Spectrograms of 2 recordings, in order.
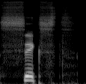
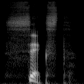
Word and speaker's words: sixth: It's not sixth, it's sixth. And this applies to all the ordinal numbers, by the way. First, sixth, ninth. I came in 6th place in the race. I live on the 1st floor. That TH sound is really important. Sixth, not sixth.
